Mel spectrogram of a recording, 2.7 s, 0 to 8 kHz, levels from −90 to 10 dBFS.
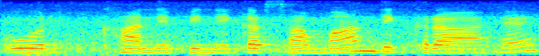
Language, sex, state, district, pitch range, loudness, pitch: Hindi, female, Punjab, Pathankot, 205-230 Hz, -17 LUFS, 210 Hz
